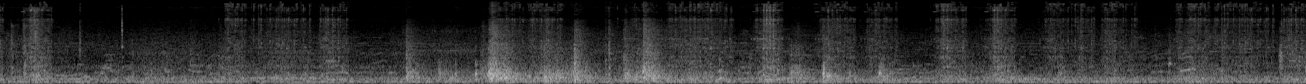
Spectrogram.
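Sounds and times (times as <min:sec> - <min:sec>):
sewing machine clattering: 0:00.0 - 0:00.6, 0:02.2 - 0:03.6, 0:04.9 - 0:13.0
loud knocks: 0:04.1 - 0:09.0.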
